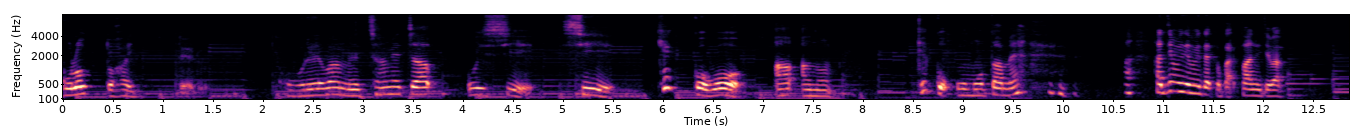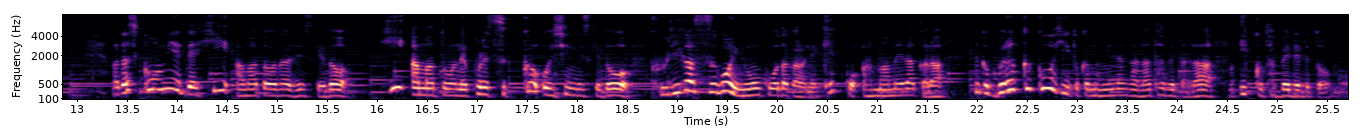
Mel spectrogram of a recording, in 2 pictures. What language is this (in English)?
Japanese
